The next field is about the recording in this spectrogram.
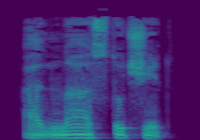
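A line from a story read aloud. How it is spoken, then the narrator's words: Sleepy ghoul. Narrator (Russian): сонно сказал упырь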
